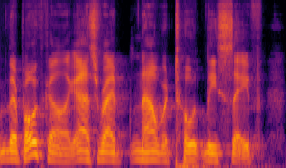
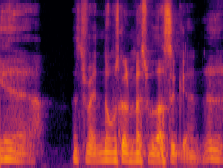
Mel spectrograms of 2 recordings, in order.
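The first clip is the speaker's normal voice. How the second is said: macho, tough-guy bravado; 6 dB quieter than usual. Imitating a film character boasting after a fight: imitating a tough guy. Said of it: "It's like a tough guy".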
